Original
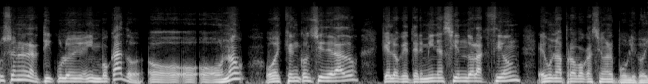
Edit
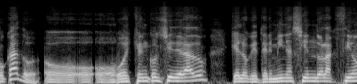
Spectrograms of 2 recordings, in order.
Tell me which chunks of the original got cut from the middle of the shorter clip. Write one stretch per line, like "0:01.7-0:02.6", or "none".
0:02.2-0:02.6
